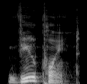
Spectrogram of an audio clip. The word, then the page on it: viewpoint: American English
